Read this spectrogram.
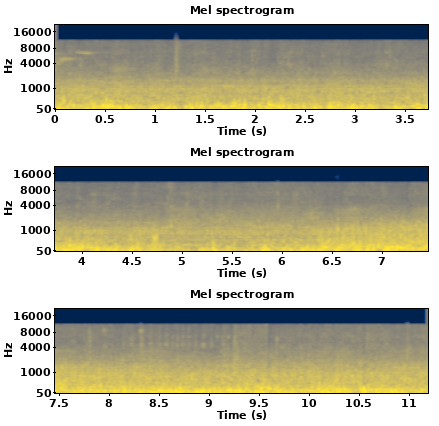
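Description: Wind rumbles loudly past the microphone while moving outdoors.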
